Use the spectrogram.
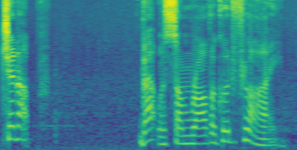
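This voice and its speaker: A woman voicing a strict but fair flying teacher in a video game, crisp and authoritative. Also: lowish voice, big pitch swings, measured pace, a little hiss or hum. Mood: encouraging. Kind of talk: video game character acting.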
